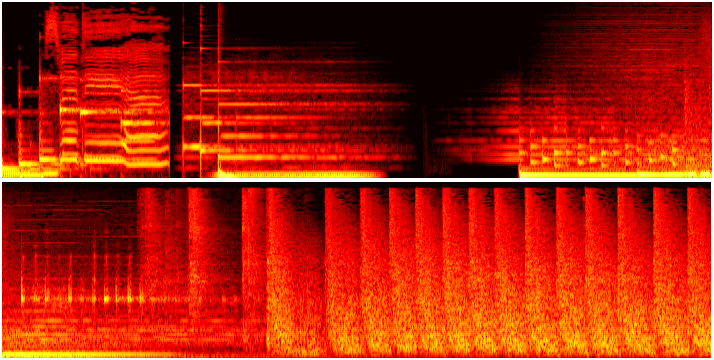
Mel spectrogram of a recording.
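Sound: gunshots fired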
